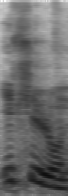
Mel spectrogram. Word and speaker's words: 입실론: 포기합니다 입시 5 예 또 입실 입실론 이라고 읽어요 이 디오 자체는 근데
